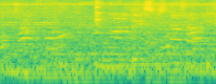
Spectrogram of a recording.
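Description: Conversation of people seated at restaurant tables, several voices mixed together, with music playing in the background.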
